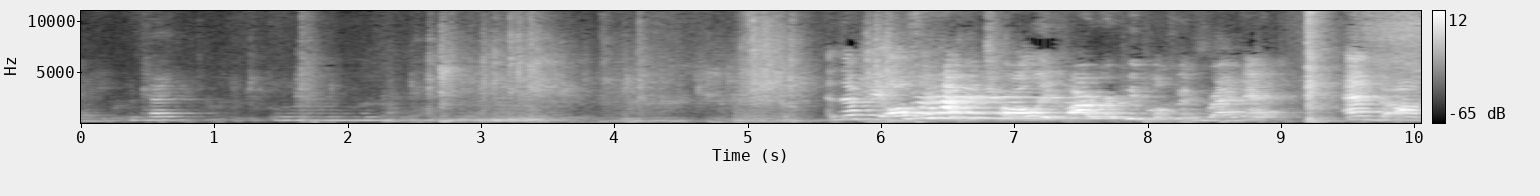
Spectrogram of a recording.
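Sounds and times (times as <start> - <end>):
child's wordless drawn-out voice: 5.6 - 10.0.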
